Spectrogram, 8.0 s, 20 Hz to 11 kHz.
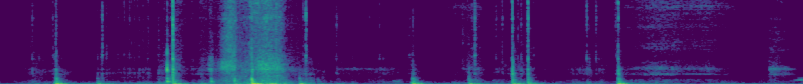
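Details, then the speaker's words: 1992 VW Passat B3: dry crunching clicks inside the cabin on each clutch pedal press, intermittent and fading on repeat presses; source suspected at the spring and bolt mount on the pedal block, addressed by fitting a tape-wrapped coin at that spot. "впечатление что источник вот этого хруста исходит месте крепления пружины и получается и болта и и крепления к блоку педалей"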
